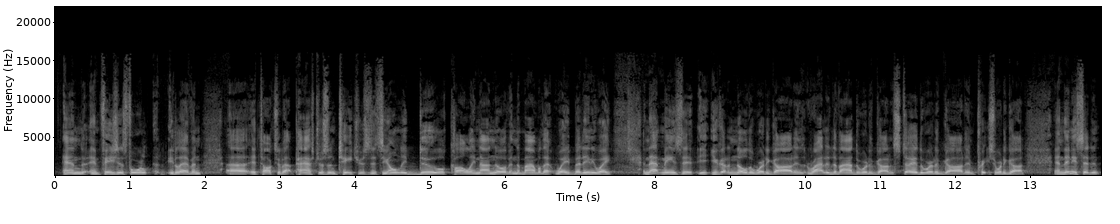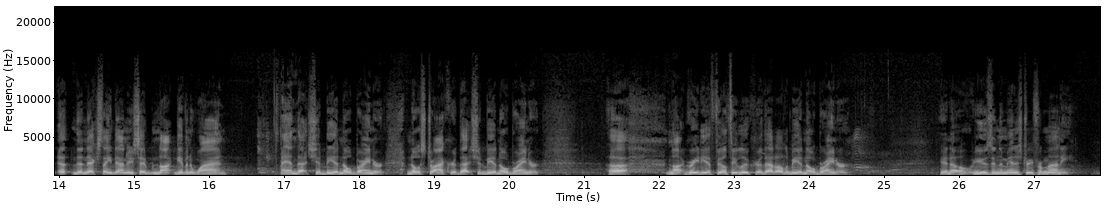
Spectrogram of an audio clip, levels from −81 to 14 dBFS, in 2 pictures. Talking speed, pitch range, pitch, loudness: 225 wpm, 145-170 Hz, 155 Hz, -18 LUFS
